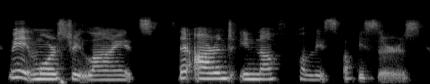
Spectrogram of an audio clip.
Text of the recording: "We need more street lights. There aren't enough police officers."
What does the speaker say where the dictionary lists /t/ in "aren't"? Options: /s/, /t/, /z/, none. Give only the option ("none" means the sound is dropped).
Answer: /t/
